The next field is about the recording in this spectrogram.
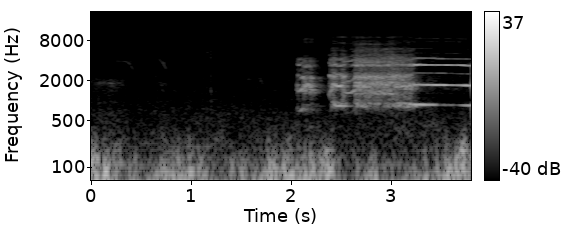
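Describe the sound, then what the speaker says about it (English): A Tongan rooster crows once, fairly near and loud, a rising then sustained cock-a-doodle-doo after a few faint clucks, over low outdoor background noise. "Tongan chicken."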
